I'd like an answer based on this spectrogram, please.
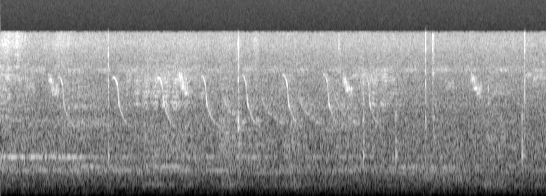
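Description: Faint buzzing of honey bees around an opened hive, with a run of quick, high, falling chirps from a bird through the middle and a few light clicks.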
